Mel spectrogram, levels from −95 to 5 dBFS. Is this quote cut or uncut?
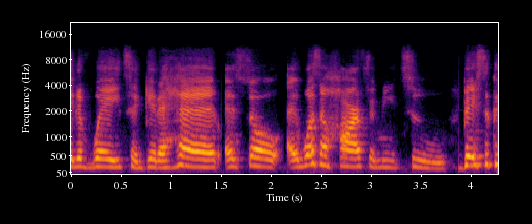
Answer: cut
